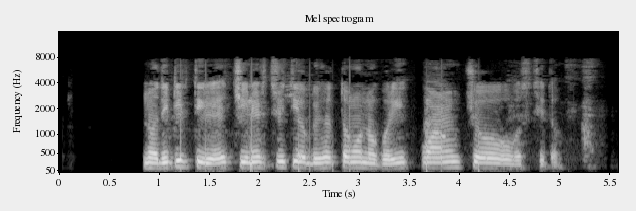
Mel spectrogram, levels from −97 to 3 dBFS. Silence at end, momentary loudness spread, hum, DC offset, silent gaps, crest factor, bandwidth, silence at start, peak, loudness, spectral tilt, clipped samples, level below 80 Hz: 0.25 s; 11 LU; none; under 0.1%; none; 16 dB; 7.8 kHz; 0.85 s; -2 dBFS; -17 LUFS; -5 dB/octave; under 0.1%; -52 dBFS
